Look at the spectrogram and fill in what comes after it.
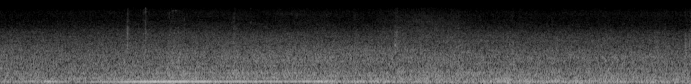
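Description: A vehicle engine running at idle: a steady low hum that swells about a second in and fades after about three seconds, over a steady rushing background noise.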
